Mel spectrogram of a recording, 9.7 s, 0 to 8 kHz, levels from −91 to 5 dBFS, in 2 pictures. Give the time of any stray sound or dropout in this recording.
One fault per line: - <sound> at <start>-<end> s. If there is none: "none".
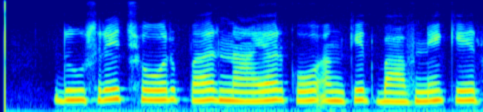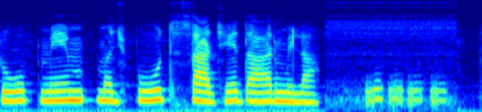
- laugh at 8.5-9.3 s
